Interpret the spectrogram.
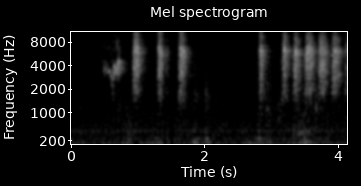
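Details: Three pet parakeets kept indoors squawk loudly on a Sunday morning: harsh, high, broadband notes in quick runs, an opening rising chirp, then a rapid string of five closely spaced squawks near the end.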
